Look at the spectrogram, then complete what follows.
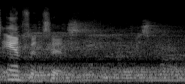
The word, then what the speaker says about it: Anfinson: I'm a It's an or how did I I said it wrong, but it's Anfinson. Did I don't even know what you said.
